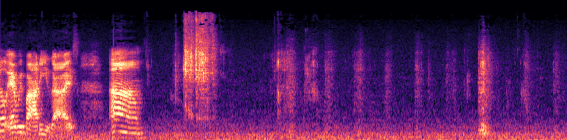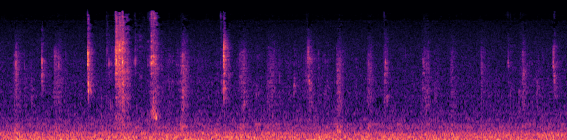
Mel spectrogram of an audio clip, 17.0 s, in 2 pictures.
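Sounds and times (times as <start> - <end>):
person crunching tortilla chip: 2.6 - 3.4, 4.1 - 13.2.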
